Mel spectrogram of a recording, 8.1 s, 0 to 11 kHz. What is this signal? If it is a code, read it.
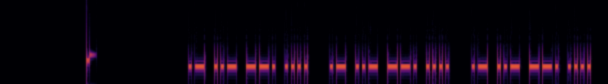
Morse code, heard as a keyed tone, about 28 wpm, 700 Hz. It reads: AUGH AUGH AUGH
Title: Multi-letter Phonemes Repeated 3x 28wpm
